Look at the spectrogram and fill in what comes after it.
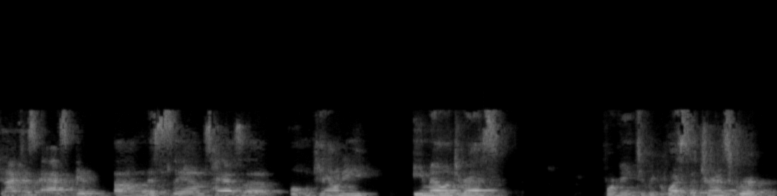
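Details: Adult woman speaking; typical voice.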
